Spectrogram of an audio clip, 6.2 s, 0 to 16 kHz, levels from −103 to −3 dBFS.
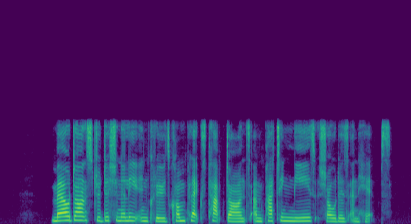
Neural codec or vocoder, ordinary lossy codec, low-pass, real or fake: none; none; 7.2 kHz; real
